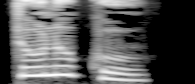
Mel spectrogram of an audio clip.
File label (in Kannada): "ತಣುಕು", kannada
